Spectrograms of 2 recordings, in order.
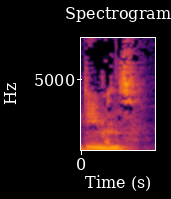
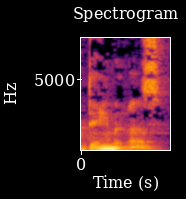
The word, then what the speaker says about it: daemon: They're daemons. Yeah. They're not demons. They're... – Sorry. – Daemons. – Like that, daemons. – Yes. – Oh, God. Well, I imagine it actually is pronounced demon, isn't it? – I guess, yeah. – Except that you have to say it daemon to make the distinction, really.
